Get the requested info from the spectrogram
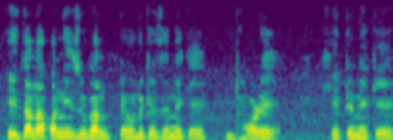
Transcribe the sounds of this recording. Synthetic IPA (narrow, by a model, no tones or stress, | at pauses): xejzanapanizʊɡantɛʊ̃lʊkɛzɛnɛkɛ | dʱɔɹɛ | xetɛnɛkɛ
